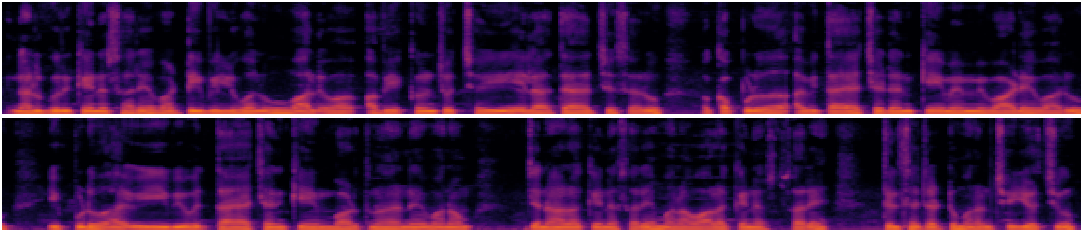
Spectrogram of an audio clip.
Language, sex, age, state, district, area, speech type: Telugu, male, 30-45, Telangana, Vikarabad, urban, spontaneous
